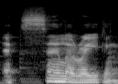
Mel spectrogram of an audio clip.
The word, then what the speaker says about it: accelerating: something quickening means accelerating not accelerating but accelerating with the stress on the second syllable and to accelerate is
